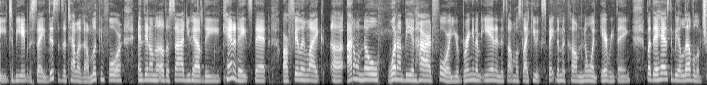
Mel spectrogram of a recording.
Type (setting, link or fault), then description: setting, busy venue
